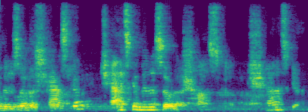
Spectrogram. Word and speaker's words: Chaska: Chaska, Minnesota. Chaska? Chaska, Minnesota. Chaska. Chaska. Not Chanhassen. It almost sounds like Shasta. If you say it like Shasta.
